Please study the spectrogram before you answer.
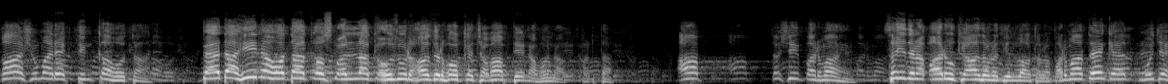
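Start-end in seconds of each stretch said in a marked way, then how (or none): none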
